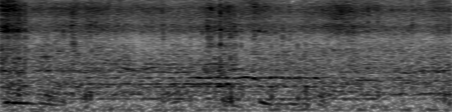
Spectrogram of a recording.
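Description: Faint distant voices over a steady outdoor background hiss, with a faint steady hum underneath.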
